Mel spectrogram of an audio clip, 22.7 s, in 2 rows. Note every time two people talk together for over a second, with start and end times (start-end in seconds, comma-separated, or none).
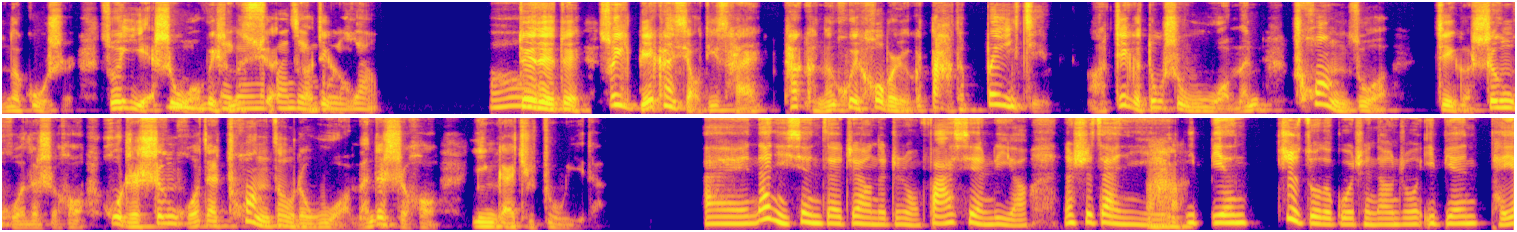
1.2-2.8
